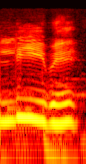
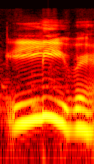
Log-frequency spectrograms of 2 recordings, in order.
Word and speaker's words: Liebe: Y antes de contarme qué ofreces, quiero saber por qué se llama Live, qué significa.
